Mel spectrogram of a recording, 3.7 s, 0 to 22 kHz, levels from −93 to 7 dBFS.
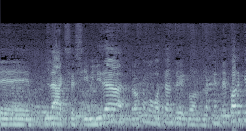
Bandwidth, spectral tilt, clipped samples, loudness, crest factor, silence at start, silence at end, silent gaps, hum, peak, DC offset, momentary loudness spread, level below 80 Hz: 11.5 kHz; -6.5 dB/octave; under 0.1%; -16 LUFS; 12 dB; 0 s; 0 s; none; none; -2 dBFS; under 0.1%; 7 LU; -46 dBFS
